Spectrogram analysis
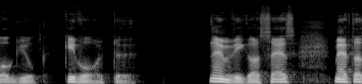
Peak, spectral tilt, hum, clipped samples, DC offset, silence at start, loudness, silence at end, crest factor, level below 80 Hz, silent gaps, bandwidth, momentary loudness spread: -2 dBFS; -6 dB/octave; none; under 0.1%; under 0.1%; 0 s; -21 LUFS; 0 s; 20 dB; -46 dBFS; 1.90-2.07 s; 16 kHz; 13 LU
